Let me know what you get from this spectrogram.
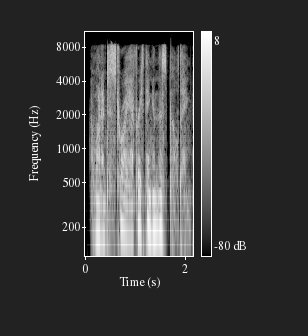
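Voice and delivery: fast, hushed menace; seething whisper. A narrator's reading. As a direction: hiss the fantasy out quickly. Seething destructive fantasy.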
